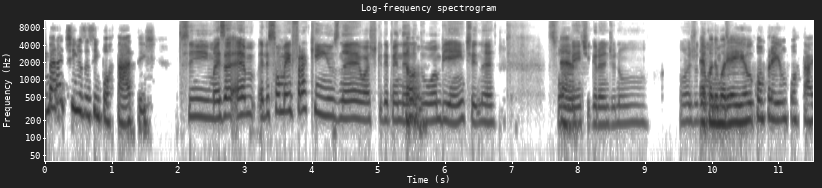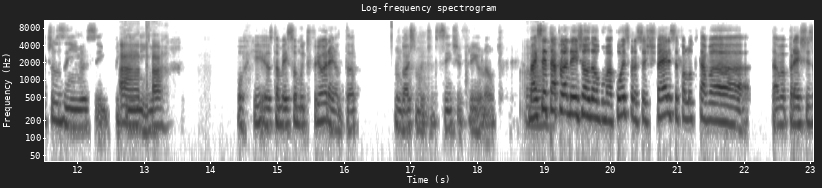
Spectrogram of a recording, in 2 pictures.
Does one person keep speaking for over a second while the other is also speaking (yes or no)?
no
